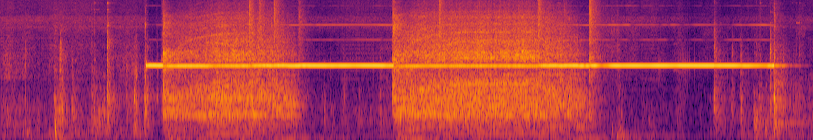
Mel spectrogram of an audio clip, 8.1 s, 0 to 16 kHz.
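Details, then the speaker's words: MerCruiser 5.7 boat engine, rebuilt after flooding (blown head gasket, destroyed piston), cranked in neutral without distributor and plugs installed: starter spins it over in two steady, even bursts with a high whine, no binding or clunks; normal cranking. "So, it's spinning over. So, it's spinning over good."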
